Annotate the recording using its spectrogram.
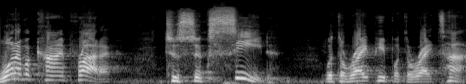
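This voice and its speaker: A man speaks at a moderate pace in an animated tone. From Panama. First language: Spanish. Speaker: network marketing leader. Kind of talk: motivational speech. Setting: stage with audience.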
